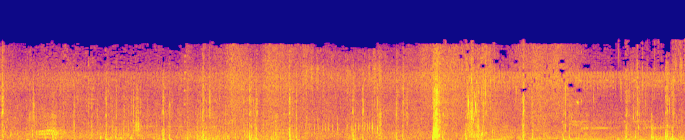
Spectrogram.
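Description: Footsteps walk steadily on a wet path.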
